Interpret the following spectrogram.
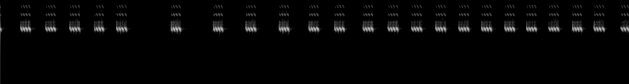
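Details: Loud nighttime cricket song of crisp, high chirps, each a quick pulse about a quarter second apart, broken by a half-second gap after the first run, then resuming evenly. No other sounds.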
